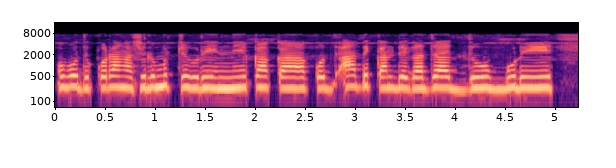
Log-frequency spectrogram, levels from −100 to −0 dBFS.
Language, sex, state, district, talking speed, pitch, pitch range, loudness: Chakma, female, Tripura, Dhalai, 160 wpm, 245 Hz, 240-250 Hz, -14 LUFS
